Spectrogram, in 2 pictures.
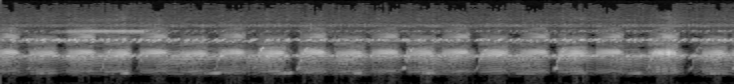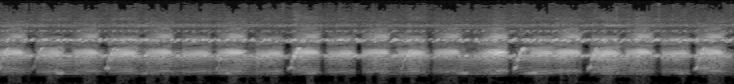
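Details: Long stretch of nocturnal frog chorus from Hwange Safari Lodge, Zimbabwe, with elephants foraging nearby: unbroken overlapping croaks pulse about once or twice a second, steady in level throughout.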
